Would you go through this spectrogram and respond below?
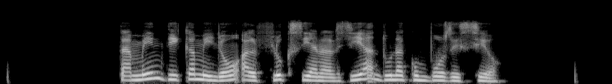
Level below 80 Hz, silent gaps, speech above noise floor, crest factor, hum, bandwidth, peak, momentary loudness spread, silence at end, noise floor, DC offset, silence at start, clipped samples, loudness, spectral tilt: -56 dBFS; none; 73 dB; 14 dB; none; 8 kHz; -2 dBFS; 5 LU; 1.15 s; -88 dBFS; under 0.1%; 1.2 s; under 0.1%; -16 LUFS; -5.5 dB/octave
